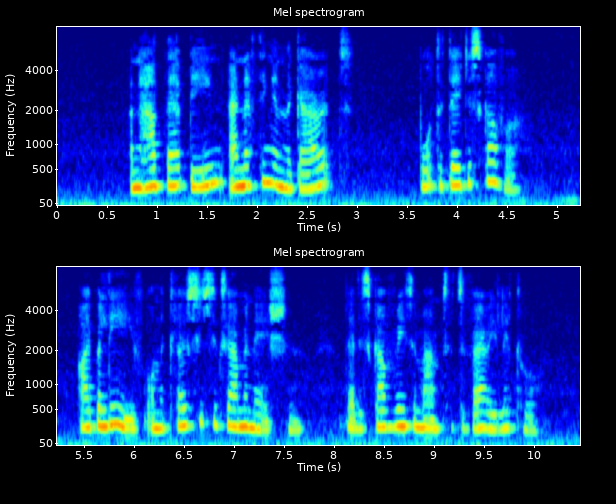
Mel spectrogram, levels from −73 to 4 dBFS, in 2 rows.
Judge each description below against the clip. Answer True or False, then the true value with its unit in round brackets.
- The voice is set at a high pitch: True (245 Hz)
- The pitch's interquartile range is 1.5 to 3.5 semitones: True (2.7 semitones)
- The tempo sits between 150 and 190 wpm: False (140 wpm)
